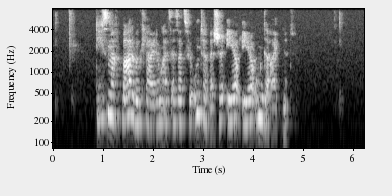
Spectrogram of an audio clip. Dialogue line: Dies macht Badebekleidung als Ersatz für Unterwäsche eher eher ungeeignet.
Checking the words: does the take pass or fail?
pass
